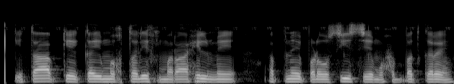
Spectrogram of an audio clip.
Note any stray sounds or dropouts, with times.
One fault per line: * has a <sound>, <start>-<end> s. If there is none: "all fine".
all fine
